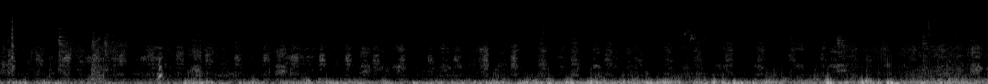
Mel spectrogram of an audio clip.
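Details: Panting from a Boerboel (African Mastiff) of the couple Enzo and Diva kept in Egypt: soft rhythmic breaths repeating under steady low-frequency rumble and handling noise.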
